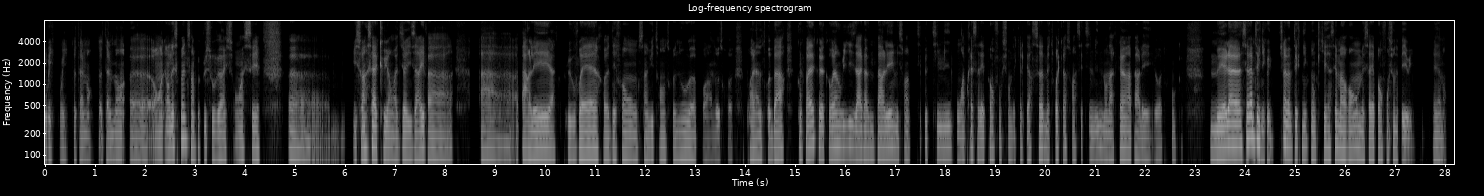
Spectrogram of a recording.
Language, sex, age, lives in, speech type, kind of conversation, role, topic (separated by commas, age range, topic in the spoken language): French, male, 30-34, Spain, conversation, podcast, guest, Comment gères-tu la solitude lorsque tu voyages ?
